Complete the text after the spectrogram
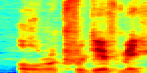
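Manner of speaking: muttered under breath. Voicing a character about to strike his beloved auntie: said under his breath. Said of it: "under his breath, you hear him say".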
